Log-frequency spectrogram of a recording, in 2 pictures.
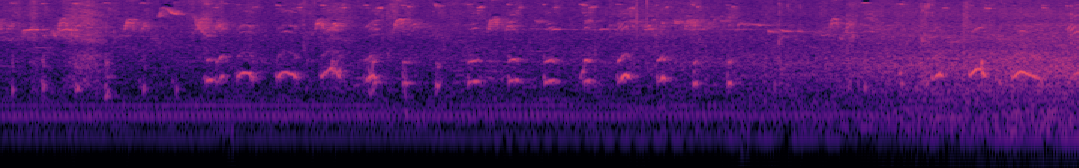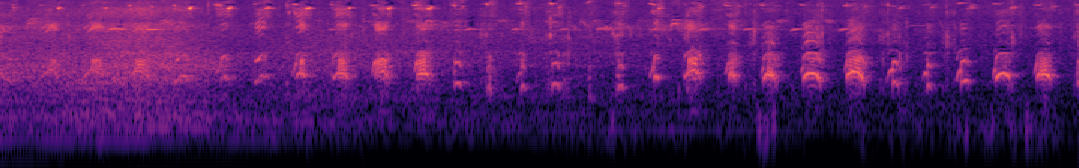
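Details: Young American Akita puppies playing in their outdoor garden area; rapid repeated whining yelps, a brief noisy rush around the middle, then a steady series of sharp pulsed yips to the end, low hum beneath.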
